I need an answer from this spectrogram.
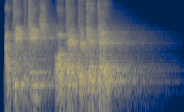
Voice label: Patrol, Battle Barks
